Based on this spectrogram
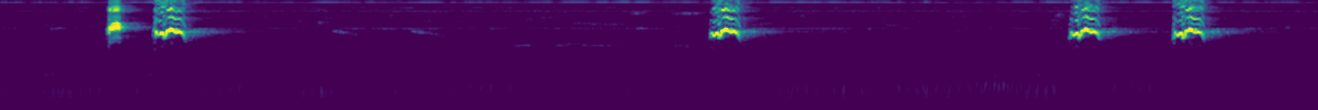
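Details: Sooty-headed bulbul lure call used to attract bulbuls: short harsh chirps, often in quick pairs, given at irregular gaps of about three seconds over a low steady hum.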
